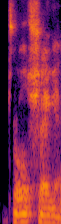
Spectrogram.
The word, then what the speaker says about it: Drollshagen: Drollshagen.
